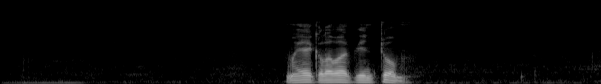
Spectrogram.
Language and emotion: Russian, neutral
